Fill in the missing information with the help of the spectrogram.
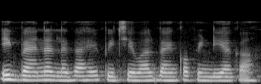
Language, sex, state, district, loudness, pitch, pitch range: Hindi, female, Uttar Pradesh, Lucknow, -17 LUFS, 190 Hz, 185-200 Hz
